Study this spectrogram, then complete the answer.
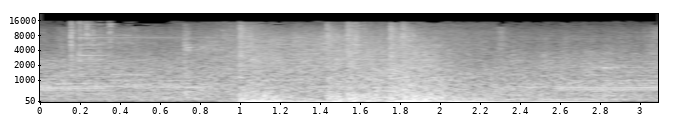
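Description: Metal crashes loudly against metal.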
